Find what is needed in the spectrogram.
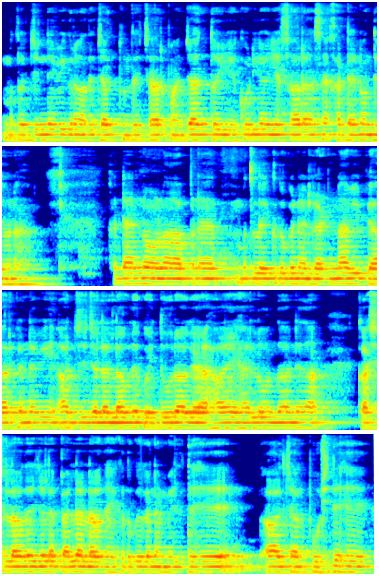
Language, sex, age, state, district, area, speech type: Dogri, male, 30-45, Jammu and Kashmir, Reasi, rural, spontaneous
